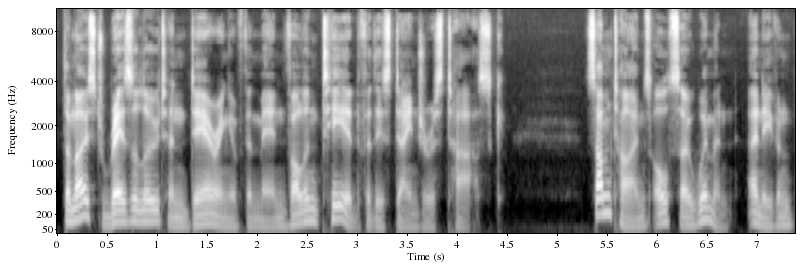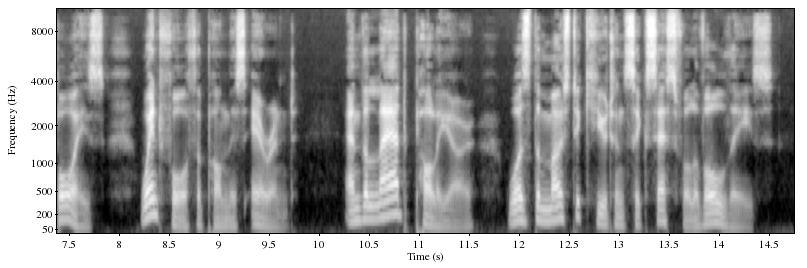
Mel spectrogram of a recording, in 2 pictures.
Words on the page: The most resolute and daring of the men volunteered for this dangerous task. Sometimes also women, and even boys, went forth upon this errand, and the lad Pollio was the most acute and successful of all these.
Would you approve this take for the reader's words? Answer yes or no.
yes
